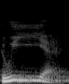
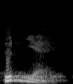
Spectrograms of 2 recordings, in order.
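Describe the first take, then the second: First: The n before the y is merged away. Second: The n before the y is clearly sounded. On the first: The speaker calls it wrong. "tidak dibaca duya" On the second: The speaker calls it right. "tapi tetap dunya"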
